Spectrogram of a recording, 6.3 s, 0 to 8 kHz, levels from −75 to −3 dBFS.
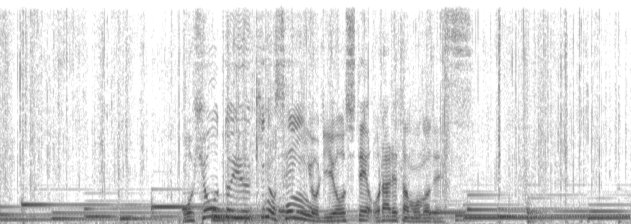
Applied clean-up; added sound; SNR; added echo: none; Crumpling, crinkling; 17 dB; none.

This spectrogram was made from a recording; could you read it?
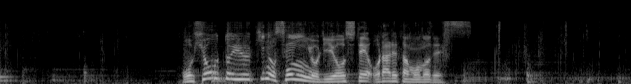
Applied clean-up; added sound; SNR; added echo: neural separator model SepFormer DNS4.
